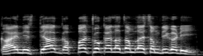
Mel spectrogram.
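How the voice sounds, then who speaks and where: A bossy village troublemaker barks at the crowd in coarse rustic speech, voiced by a man. His voice sits fairly high and shouty. The recording is muffled and lo-fi. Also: moderate pace, close to an everyday voice. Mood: angry shouting. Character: gruff angry village busybody man. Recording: dull lo-fi recording.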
